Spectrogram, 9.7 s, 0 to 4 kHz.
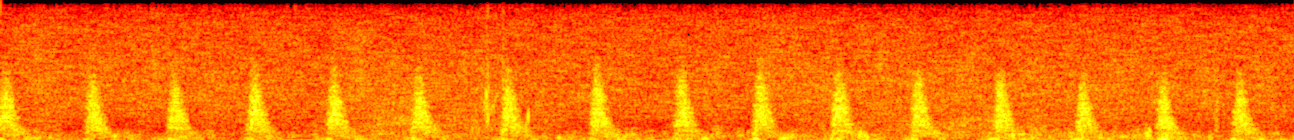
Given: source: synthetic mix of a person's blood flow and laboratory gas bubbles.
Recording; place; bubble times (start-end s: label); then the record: Doppler ultrasound of blood flow; subclavian vein
3.50-3.82 s: bubbles
3.85-3.98 s: bubbles
From the record:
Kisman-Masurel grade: 211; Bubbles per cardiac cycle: several, 3 to 8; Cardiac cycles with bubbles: 1 to 10%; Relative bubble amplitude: barely perceptible (0.100 to 0.250); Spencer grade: 1 (occasional bubble signal discernible with the cardiac motion signal, with majority of cardiac periods free of bubbles); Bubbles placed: anywhere in the cardiac cycle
